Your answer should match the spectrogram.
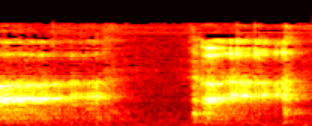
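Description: A woman's voice in a wordless improvised vocal performance: a long held note that fades out about a second and a half in, then after a short pause a second, shorter vocal sound for about a second near the end.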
